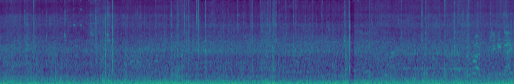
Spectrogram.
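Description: Steady low rumble of a vehicle's engine and tyres moving slowly over a rough, rocky dirt track, heard from inside the cabin, with a few knocks and a sharp click about seven seconds in.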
